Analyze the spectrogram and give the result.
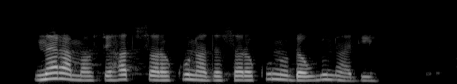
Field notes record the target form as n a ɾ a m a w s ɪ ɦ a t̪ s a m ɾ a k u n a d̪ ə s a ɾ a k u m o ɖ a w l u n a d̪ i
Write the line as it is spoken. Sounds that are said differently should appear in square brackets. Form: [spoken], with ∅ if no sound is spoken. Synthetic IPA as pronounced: n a ɾ a m a w s ɪ ɦ a t̪ s a [∅] ɾ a k u n a d̪ ə s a ɾ a k u [n] o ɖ a w l u n a d̪ i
